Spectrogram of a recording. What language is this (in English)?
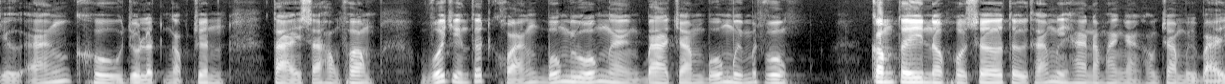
Vietnamese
